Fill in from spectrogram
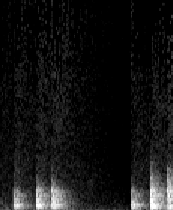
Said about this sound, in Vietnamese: tôi chợt nghe có tiếng gõ cửa.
